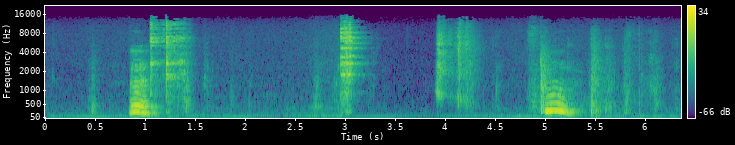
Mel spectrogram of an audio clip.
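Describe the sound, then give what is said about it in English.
A fork and spoon clink against a plate while eating nasi goreng, a few short metallic scrapes and taps separated by pauses, with a person talking between them. “So I'm just going to grab a fork and a spoon, because that's how Indonesians would eat their nasi goreng. Spoon in the right hand and fork in the left.”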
